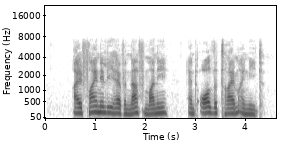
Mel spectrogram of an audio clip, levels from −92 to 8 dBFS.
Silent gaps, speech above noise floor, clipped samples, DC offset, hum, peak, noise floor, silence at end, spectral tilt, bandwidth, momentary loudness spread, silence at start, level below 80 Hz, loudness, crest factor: none; 47 dB; under 0.1%; under 0.1%; none; -14 dBFS; -76 dBFS; 0.3 s; -7 dB/octave; 7.8 kHz; 11 LU; 0.55 s; -68 dBFS; -30 LUFS; 18 dB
